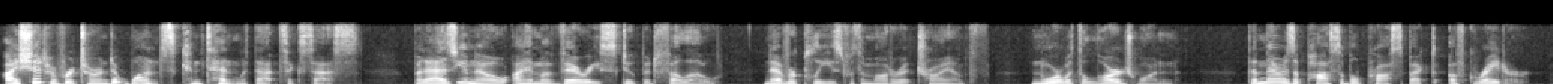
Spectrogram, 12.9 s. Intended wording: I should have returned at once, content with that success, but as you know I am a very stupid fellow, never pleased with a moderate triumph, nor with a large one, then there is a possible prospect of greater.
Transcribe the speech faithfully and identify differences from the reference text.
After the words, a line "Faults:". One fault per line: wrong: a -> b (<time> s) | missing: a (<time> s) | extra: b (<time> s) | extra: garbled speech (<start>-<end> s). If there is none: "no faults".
I should have returned at once, content with that success, but as you know I am a very stupid fellow, never pleased with a moderate triumph, nor with a large one, then there is a possible prospect of greater.
Faults:
no faults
